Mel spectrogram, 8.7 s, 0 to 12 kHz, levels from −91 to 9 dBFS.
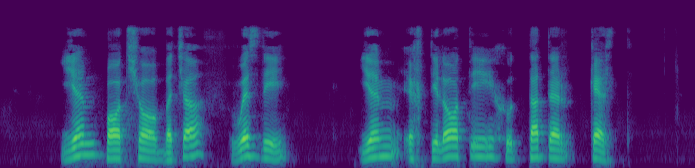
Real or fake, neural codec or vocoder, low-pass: fake; codec, 16 kHz, 2 kbps, X-Codec, WavLM features, trained on Multilingual LibriSpeech; 7.2 kHz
